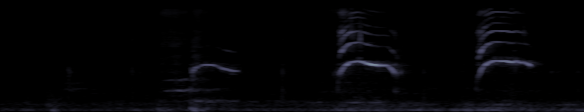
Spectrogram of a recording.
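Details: Kittens whose mother cat will not feed them, later placed with older kittens. Three high, thin mews, each rising then falling and lasting about half a second, come at roughly one-and-a-half-second intervals. The room is otherwise quiet.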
